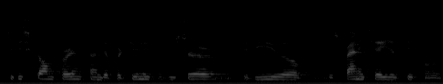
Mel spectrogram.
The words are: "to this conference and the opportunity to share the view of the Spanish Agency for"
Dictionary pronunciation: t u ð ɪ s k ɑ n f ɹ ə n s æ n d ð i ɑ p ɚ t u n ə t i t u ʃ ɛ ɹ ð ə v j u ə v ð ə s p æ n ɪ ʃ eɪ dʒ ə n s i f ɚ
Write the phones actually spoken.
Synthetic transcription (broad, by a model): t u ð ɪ s k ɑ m f ɹ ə n s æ n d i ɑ p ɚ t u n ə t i t u s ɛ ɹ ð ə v j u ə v ð ə s p æ n ɪ ʃ eɪ dʒ ə n s i f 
